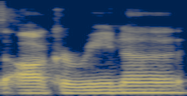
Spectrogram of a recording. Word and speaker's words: ocarina: Yeah, so the only pronunciation is ocarina.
